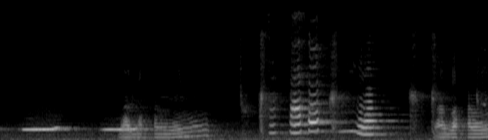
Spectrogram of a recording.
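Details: Pet green parrot in India making funny sounds: a steady whistled note, then rising, harmonic squeaky calls, a quick warbled burst, and more upward-sliding nasal calls, recorded indoors.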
